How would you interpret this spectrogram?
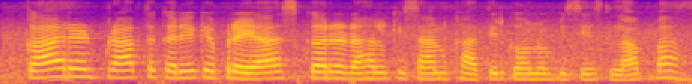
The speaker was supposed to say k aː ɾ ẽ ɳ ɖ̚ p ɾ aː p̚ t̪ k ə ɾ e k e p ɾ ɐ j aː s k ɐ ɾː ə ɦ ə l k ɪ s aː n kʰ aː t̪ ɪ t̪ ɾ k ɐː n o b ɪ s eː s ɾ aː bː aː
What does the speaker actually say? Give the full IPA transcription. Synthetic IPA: k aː ɾ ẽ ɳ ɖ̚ p ɾ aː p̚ t̪ k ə ɾ e k e p ɾ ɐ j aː s k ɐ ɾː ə ɦ ə l k ɪ s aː n kʰ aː t̪ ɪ ɾ k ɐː n o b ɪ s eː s l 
